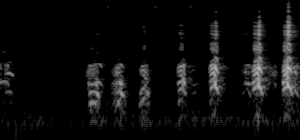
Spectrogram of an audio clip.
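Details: Mother goose defending her nest from another goose; after a short pause, a burst of loud, harsh, nasal honks that grows steadily louder and faster, about seven calls in under three seconds.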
